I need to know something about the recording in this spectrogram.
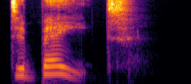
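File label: "debate", British English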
